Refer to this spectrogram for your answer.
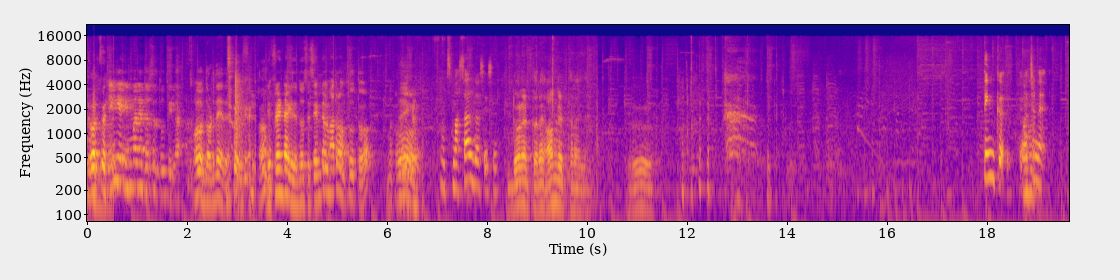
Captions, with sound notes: Adenge nim dose thooth ila? Oh doddadee ide Different agide dose...centralli maatra ond thoothu! It's masala dose sir Donut thara, Omlet thara ide Ugh!! (Laughing) THINK YOCHANE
